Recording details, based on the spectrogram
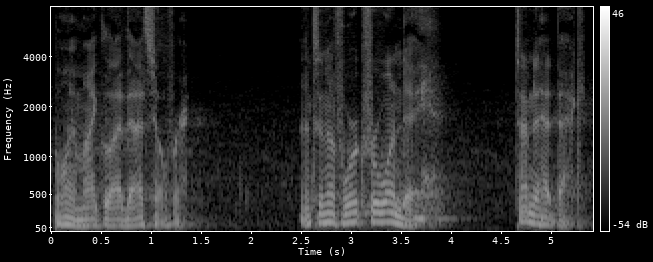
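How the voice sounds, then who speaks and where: A composed low-voiced investigator. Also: male voice, expressive, normal speed. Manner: composed, authoritative. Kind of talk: video game voice acting.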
